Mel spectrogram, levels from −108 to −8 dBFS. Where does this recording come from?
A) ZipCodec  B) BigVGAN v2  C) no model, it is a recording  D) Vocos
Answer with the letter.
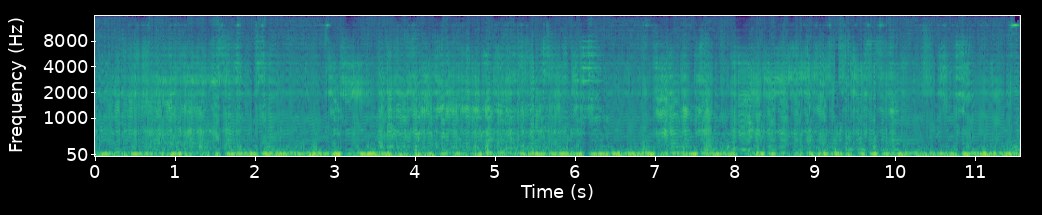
B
